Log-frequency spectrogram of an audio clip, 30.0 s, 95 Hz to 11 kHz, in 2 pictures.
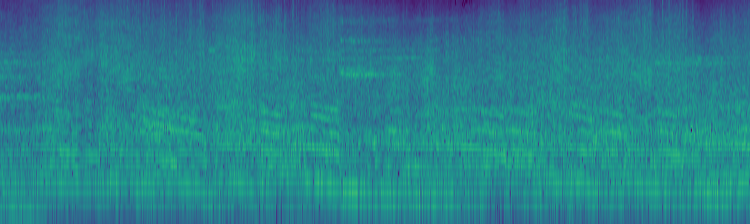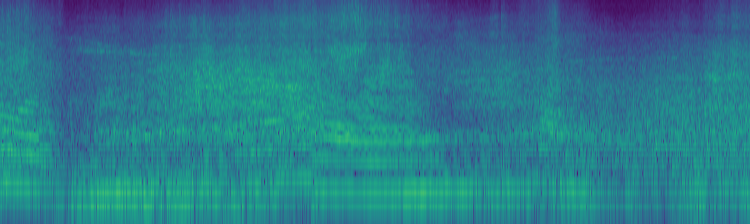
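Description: Lynk & Co 03 TCR touring cars' turbocharged four-cylinder engines at racing speed, the engine note climbing and dropping again and again as they shift through the gears. The sound drops briefly about halfway through, and a few seconds later a steadier held note sounds before the changing note returns.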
